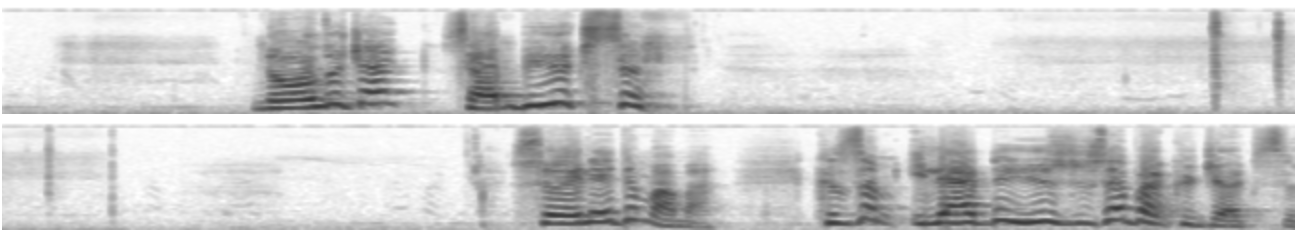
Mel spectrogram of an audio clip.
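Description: An elderly woman speaks into a phone with animation, close by.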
